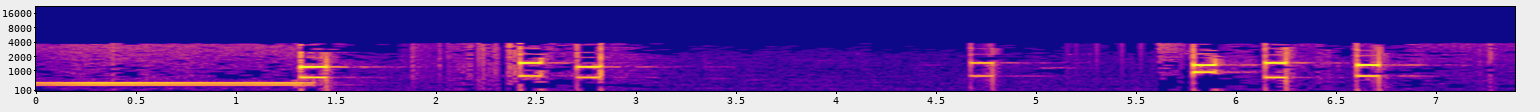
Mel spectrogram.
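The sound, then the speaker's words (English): A steady dial tone gives way to a string of touch-tone beeps as a phone number is dialed, the keypresses coming in short uneven clusters with pauses between, clearly heard. “Okay, now we know their whole phone number.”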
